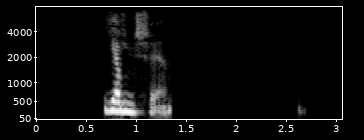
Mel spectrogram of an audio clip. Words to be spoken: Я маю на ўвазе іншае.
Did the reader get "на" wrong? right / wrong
wrong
